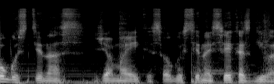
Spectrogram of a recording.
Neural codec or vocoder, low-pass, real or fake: codec, 44.1 kHz, 7.8 kbps, Pupu-Codec; 14.4 kHz; fake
